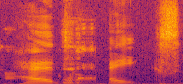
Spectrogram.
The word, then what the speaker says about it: headache: Not headaches, headaches. So say head. Head. Say ache. Head. Ache. Put them together. Headache. Headaches. Headache. Not hey, head. Headache.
